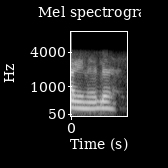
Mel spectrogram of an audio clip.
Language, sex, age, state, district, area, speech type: Malayalam, female, 30-45, Kerala, Palakkad, urban, conversation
